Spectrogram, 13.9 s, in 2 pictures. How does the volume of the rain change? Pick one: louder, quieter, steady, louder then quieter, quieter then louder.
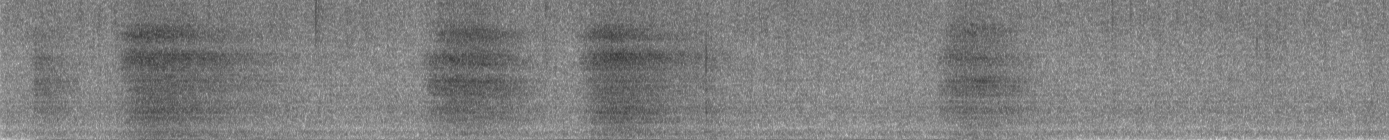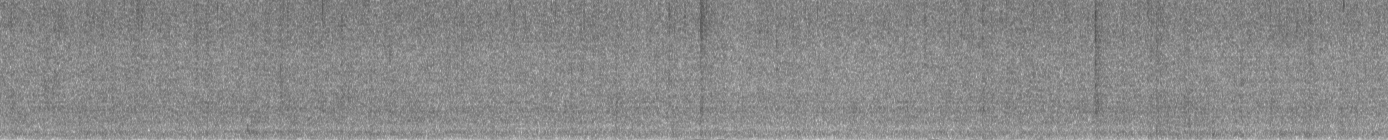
steady.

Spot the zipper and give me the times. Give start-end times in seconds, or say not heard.
not heard.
